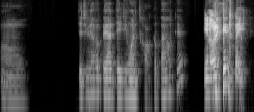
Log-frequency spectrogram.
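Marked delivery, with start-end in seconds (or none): 0.0-3.7 hushed, sugary fake concern; soft mock sympathy. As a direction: coo it like you care, quietly. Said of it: "but you're like".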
